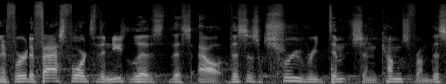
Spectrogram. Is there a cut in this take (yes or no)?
yes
